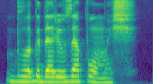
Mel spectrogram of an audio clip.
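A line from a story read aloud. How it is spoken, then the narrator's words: Irritated. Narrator (Russian): раздраженно произнесла я, удивляясь негативным эмоциям, которые вызвал мужчина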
